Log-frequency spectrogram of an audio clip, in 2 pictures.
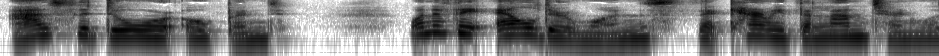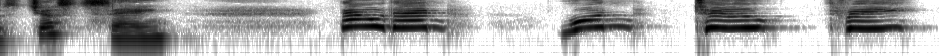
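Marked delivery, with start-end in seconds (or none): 6.4-9.3 very high-pitched little mouse voice; little field mouse. Acted. Elder field mouse counts the carollers in, very high little voice. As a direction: count the singers in, high and tiny.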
